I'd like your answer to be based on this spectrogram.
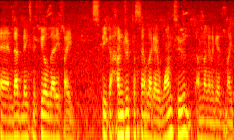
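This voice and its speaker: A man at a fairly low pitch and fairly quick pace, with fairly even intonation, noticeable background noise, and audible room echo. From Chile. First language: Spanish. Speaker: podcast guest. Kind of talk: casual chat.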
